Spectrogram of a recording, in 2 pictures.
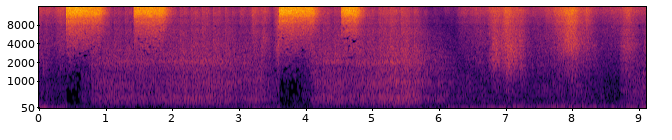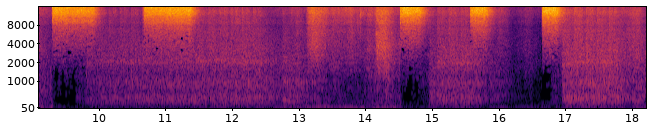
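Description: An airless paint sprayer hisses in short, loud bursts.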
